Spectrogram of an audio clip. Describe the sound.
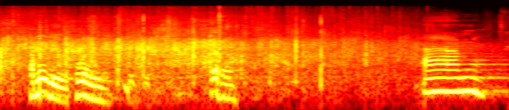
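An audience at a literary event claps steadily for several seconds for an introduced author, a dense patter of hands with voices calling out over it, ending with a loud, sustained whoop or shout near the close.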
